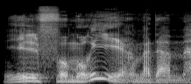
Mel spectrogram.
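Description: A man voicing a cruel, murderous nobleman husband in a storybook reading, with a gravelly, raspy, menacing voice. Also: medium pitch, wildly swooping pitch, slow pace, a bit bright, voice pushed up, full character voice. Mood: cold menace. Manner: menacing, bellowing threats.

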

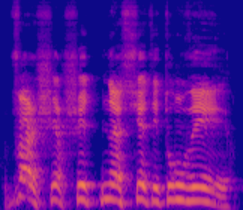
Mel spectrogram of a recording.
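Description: A man voicing a gruff, bullying old farmer master who bellows and swears in rough rustic speech, in a storybook reading. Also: fairly high pitch, sing-song, takes it slowly, pitched above the performer's own voice. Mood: bellowing furious.

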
